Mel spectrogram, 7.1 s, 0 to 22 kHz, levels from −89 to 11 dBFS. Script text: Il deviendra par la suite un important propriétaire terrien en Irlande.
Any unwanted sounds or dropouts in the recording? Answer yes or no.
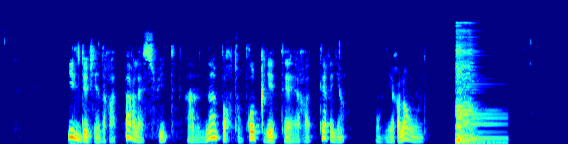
yes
